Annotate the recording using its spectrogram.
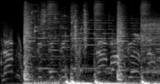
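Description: Turkish underground hip hop track: a beat with heavy kick drums and sharp snare hits, with vocals over it. It drops out briefly at the very start and then comes back in.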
